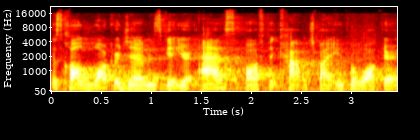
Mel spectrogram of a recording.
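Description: A woman's fairly low voice amid audible room echo and noticeable background noise. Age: 20s. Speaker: podcast host. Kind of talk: casual interview in front of live audience. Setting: stage with live audience.

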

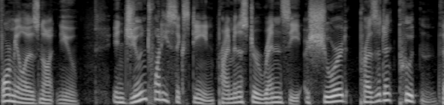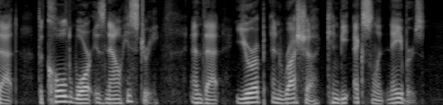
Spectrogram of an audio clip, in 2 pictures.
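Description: A man speaks in a normal speaking voice at medium pitch and a moderate pace, with lively intonation. The sound is dry and close with no echo, over a quiet background. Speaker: radio host. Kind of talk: radio interview and news reading. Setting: radio studio.

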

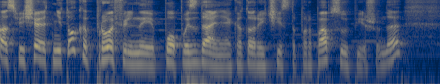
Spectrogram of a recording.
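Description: At a moderate pace, an ordinary speaking voice carries lively intonation. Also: man. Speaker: podcast host. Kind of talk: casual chat.

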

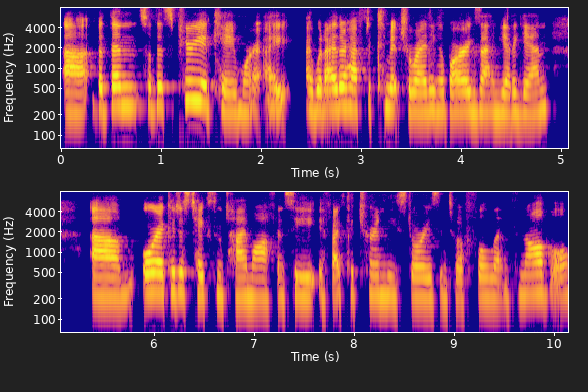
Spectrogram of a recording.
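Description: In a normal speaking voice over a quiet background, the speaker goes at a fairly quick pace with fairly even intonation. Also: woman, fairly high pitch for a woman. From Canada. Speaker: novelist. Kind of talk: interview.

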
